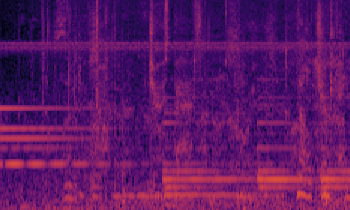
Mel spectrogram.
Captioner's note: whispering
